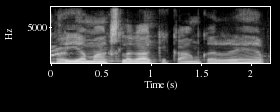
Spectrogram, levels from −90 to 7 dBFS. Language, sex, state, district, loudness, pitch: Hindi, male, Jharkhand, Deoghar, -16 LUFS, 135 Hz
